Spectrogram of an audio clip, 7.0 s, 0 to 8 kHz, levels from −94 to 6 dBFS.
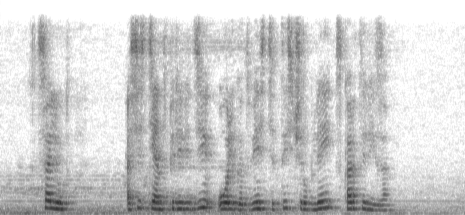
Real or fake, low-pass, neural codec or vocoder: real; 7.2 kHz; none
